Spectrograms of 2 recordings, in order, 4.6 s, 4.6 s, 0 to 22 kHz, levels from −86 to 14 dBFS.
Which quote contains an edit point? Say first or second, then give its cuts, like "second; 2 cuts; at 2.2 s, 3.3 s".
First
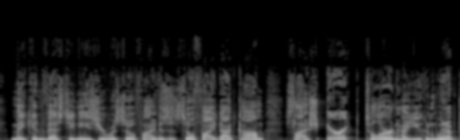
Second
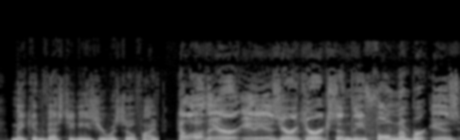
second; 1 cut; at 1.6 s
